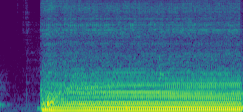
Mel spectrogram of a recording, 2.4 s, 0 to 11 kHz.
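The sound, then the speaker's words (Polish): After a brief quiet moment, an espresso machine's motor starts up into a loud, steady mechanical drone with a buzzing, tonal hum that holds evenly to the end, as the machine moves freshly ground coffee into the brewing unit and builds pressure (15 bar). “Teraz przerzuca kawę do zaparzacza.”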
